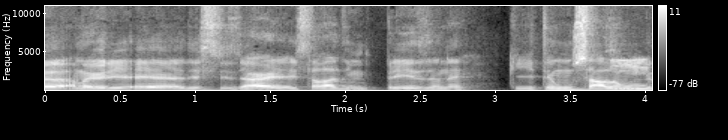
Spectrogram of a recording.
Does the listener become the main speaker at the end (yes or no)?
no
